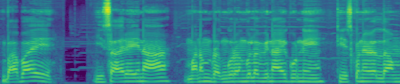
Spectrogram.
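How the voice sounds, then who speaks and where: A man playing an excited, obstinate young village lad in a cartoon story, pleading and insistent. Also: fairly high pitch, normal speed, smooth, no room sound, soft background music, natural voice. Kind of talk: Telugu cartoon story dialogue.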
